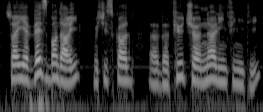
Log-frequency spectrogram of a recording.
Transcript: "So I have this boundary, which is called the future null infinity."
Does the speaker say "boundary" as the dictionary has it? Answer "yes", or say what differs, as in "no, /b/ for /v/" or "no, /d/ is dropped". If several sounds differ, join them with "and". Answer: no, /n/ is dropped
